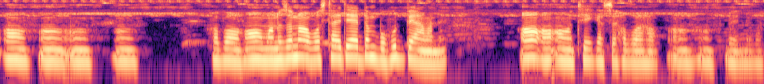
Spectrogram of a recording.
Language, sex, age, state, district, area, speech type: Assamese, female, 45-60, Assam, Jorhat, urban, spontaneous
